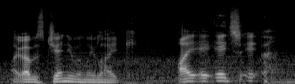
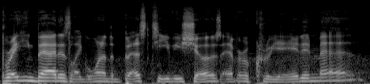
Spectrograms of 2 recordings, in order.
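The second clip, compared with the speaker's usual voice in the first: dude bro; 3 semitones higher than usual. Retold or imitated. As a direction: gush like a stoked dude. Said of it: "I'm like".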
